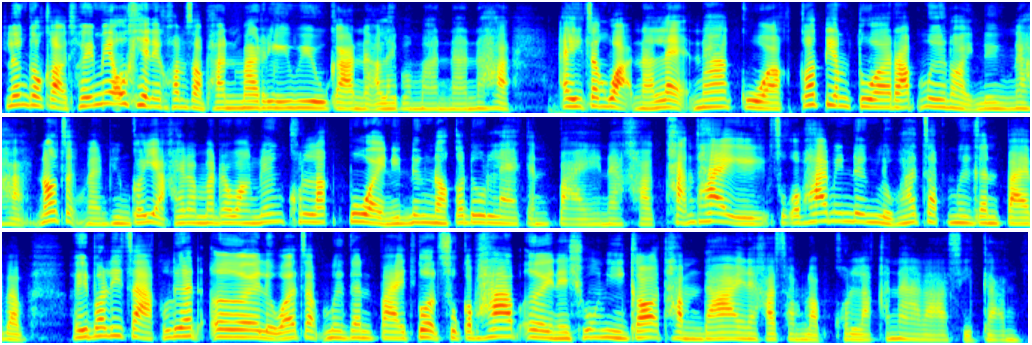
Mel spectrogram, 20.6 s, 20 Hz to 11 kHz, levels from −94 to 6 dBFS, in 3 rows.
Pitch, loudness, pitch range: 190 Hz, -20 LUFS, 170-220 Hz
